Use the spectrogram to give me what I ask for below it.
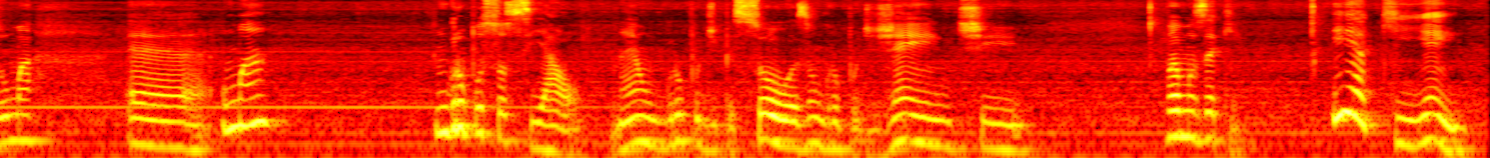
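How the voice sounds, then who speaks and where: A middle-aged woman with a Brazilian Portuguese accent, teaching a spelling lesson to children and drawing words out slowly, one at a time. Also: fairly low pitch, a little mellow, slight background noise. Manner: slow, drawn-out word-by-word enunciation.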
